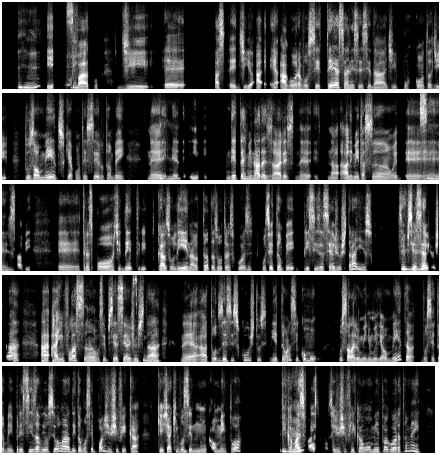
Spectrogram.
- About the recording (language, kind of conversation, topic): Portuguese, advice, Como posso pedir um aumento de salário?
- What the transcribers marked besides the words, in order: none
